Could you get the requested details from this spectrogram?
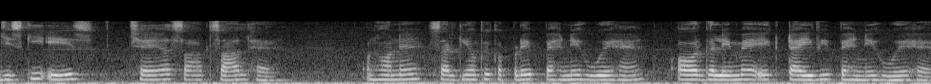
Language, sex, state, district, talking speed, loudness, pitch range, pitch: Hindi, female, Uttar Pradesh, Jalaun, 150 wpm, -16 LUFS, 205-225 Hz, 215 Hz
